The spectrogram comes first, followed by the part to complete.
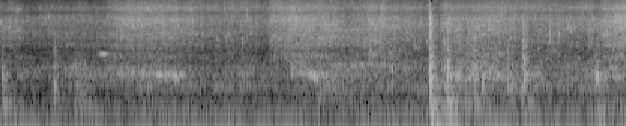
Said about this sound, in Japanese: ジョボジョボ音が聞こえる。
